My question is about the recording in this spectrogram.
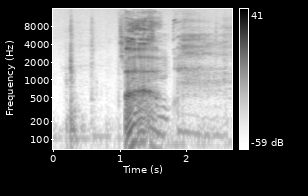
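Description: A single loud, drawn-out burp with a rough, croaky tone rasps out after a few faint sounds, then trails off into a quieter rumble.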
